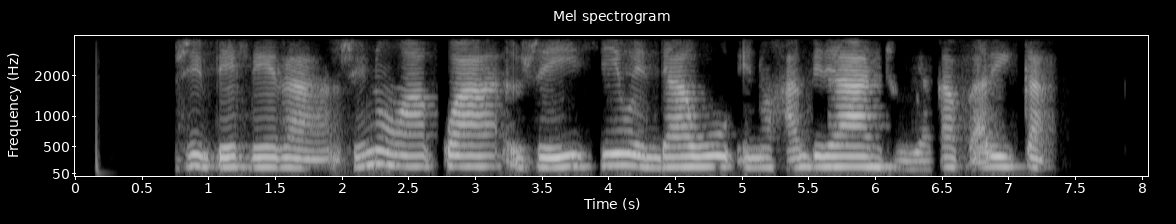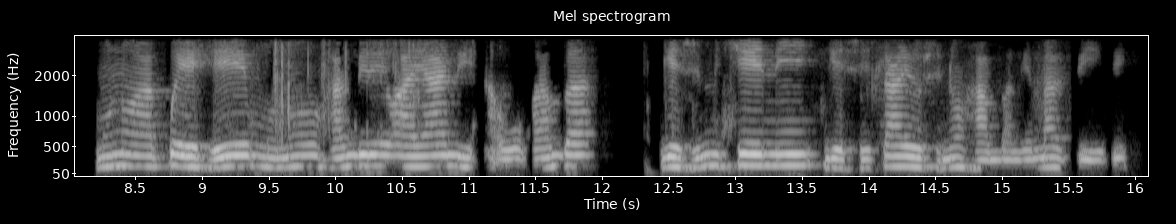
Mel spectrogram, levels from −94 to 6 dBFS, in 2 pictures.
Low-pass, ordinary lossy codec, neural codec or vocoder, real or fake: 3.6 kHz; AAC, 24 kbps; none; real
